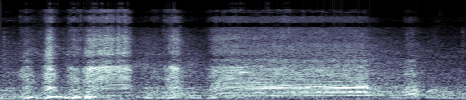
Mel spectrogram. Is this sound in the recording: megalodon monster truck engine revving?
yes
